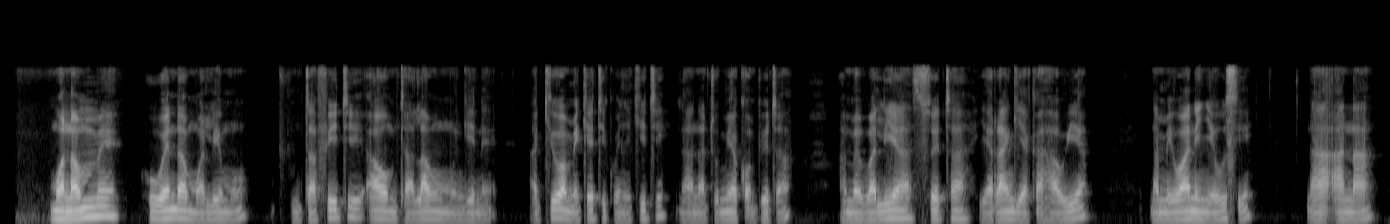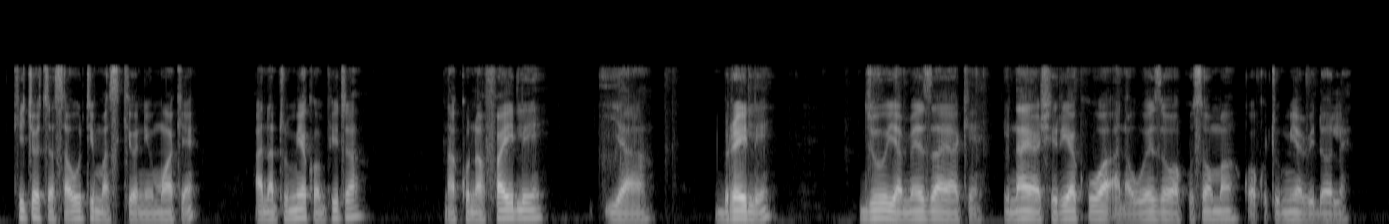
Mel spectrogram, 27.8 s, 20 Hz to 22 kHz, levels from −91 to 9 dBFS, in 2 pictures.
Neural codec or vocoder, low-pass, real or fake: none; 7.2 kHz; real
